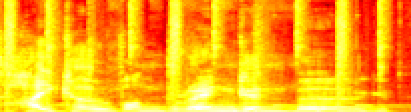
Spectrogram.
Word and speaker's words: Heiko von Drengenberg: Mate, he's your friend and you still can't pronounce his name right. It's Heiko von Drengenberg.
